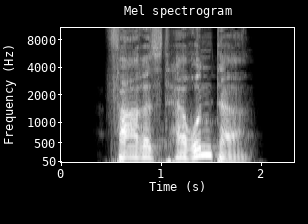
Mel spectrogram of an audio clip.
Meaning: second-person singular subjunctive I of herunterfahren
- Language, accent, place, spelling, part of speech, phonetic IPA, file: German, Germany, Berlin, fahrest herunter, verb, [ˌfaːʁəst hɛˈʁʊntɐ], De-fahrest herunter.ogg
